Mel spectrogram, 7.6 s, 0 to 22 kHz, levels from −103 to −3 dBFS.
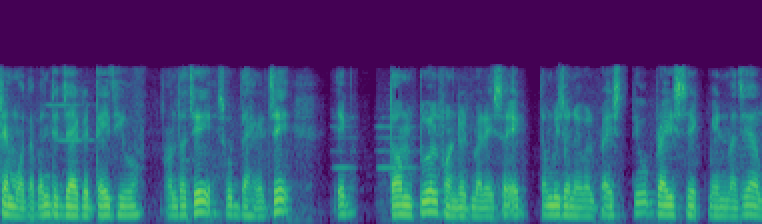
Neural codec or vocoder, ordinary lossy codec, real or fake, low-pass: none; AAC, 48 kbps; real; 7.2 kHz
